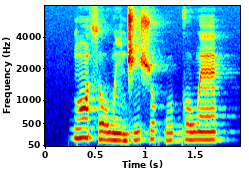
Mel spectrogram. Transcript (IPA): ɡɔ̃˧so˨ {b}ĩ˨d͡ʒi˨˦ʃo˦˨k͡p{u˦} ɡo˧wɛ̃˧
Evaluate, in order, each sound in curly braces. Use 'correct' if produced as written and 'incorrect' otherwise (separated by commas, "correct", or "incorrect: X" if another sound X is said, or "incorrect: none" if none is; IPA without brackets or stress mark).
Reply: incorrect: w, incorrect: u˨˦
